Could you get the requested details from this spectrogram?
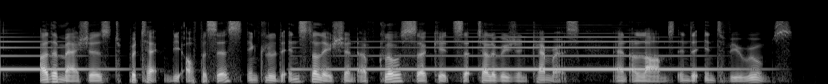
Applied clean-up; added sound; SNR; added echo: none; Wind instrument, woodwind instrument; 4 dB; none.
